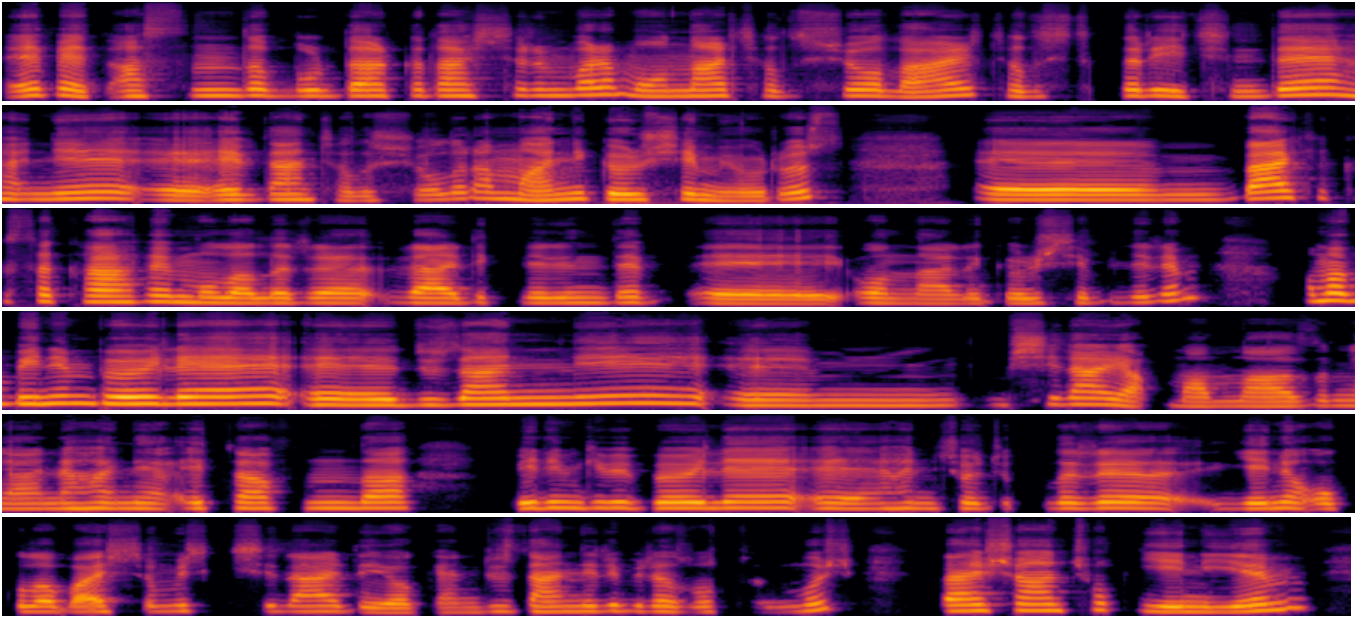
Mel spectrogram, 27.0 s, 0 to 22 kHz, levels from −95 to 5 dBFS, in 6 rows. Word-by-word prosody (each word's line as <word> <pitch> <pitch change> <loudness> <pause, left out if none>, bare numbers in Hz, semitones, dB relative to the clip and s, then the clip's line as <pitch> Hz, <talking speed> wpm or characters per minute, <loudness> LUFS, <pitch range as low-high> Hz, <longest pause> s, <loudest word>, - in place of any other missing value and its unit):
Evet, 240 0 +1
aslında 240 +2 -3
burada 230 0 0
arkadaşlarım 235 +1 -3
var 265 - +3
ama 275 -5 -1
onlar 230 +2 +1
çalışıyorlar, 230 0 -2
çalıştıkları 235 0 -5
için 215 -1 -5
de 265 +3 +4
hani, 220 -2 -3
eee, 225 -8 0
evden 210 +1 0
çalışıyorlar 195 +4 -9
ama 240 -3 -1
hani, 220 +6 0
görüşemiyoruz. 215 - 0 0.4
Emm, 200 -1 +4
belki 270 +2 +6
kısa 250 0 -4
kahve 235 -1 +2
molaları 195 -3 +1
verdiklerinde, 200 +1 -1
eee, 170 -3 +1
onlarla 180 -3 -5
görüşebilirim 205 - -6 0.3
ama 275 +1 +3
benim 285 +2 +3
böyle, 275 -1 +8 0.4
eee, 225 -1 +4
düzenli, 260 +5 +1
emm, 210 -3 -5
bir 225 -1 -13
şeyler 250 -1 +1
yapmam 185 -3 -4
lazım 180 +2 -3
yani 205 +1 -4
hani, 215 -1 -1
etrafımda 225 +1 -1 0.3
benim 230 +1 +2
gibi 230 0 -2
böyle, 225 0 +4
eee, 220 -3 -1
hani, 210 0 -6
çocukları 215 0 -1
yeni 210 +3 0
okula 205 0 -2
başlamış 220 +2 -2
kişiler 215 -1 -4
de 185 - -5
yok 170 -1 -1
yani, 180 0 -12
düzenleri 215 +2 -3
biraz 210 -2 -4
oturmuş. 200 - -6 0.4
Ben 230 +1 +5
şu 245 +1 0
an 250 0 +3
çok 270 +2 -8
yeniyim 210 - +2
220 Hz, 135 wpm, -20 LUFS, 200-235 Hz, 0.4 s, böyle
